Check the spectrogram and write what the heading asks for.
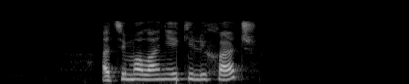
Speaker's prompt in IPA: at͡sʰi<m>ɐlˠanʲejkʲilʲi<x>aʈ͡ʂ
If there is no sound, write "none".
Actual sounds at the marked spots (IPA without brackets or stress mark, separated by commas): m, x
